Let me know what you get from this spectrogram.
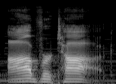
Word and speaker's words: Ábhartag: Prime example, our very first figure, whose name is spelled Ábhartag, but if the pronunciation guides I listen to are to be trusted, is said like Ávartag.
